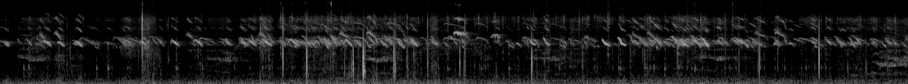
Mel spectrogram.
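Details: A group of baby chicks peeps continuously, with dense high-pitched chirps piling over one another and sharp clicks or taps scattered throughout.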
